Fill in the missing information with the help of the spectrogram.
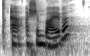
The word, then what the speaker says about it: Ashimbaeva: But my second name is Ashimbaeva, which is, if you just read it, it's as it's pronounced as it's spelled.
